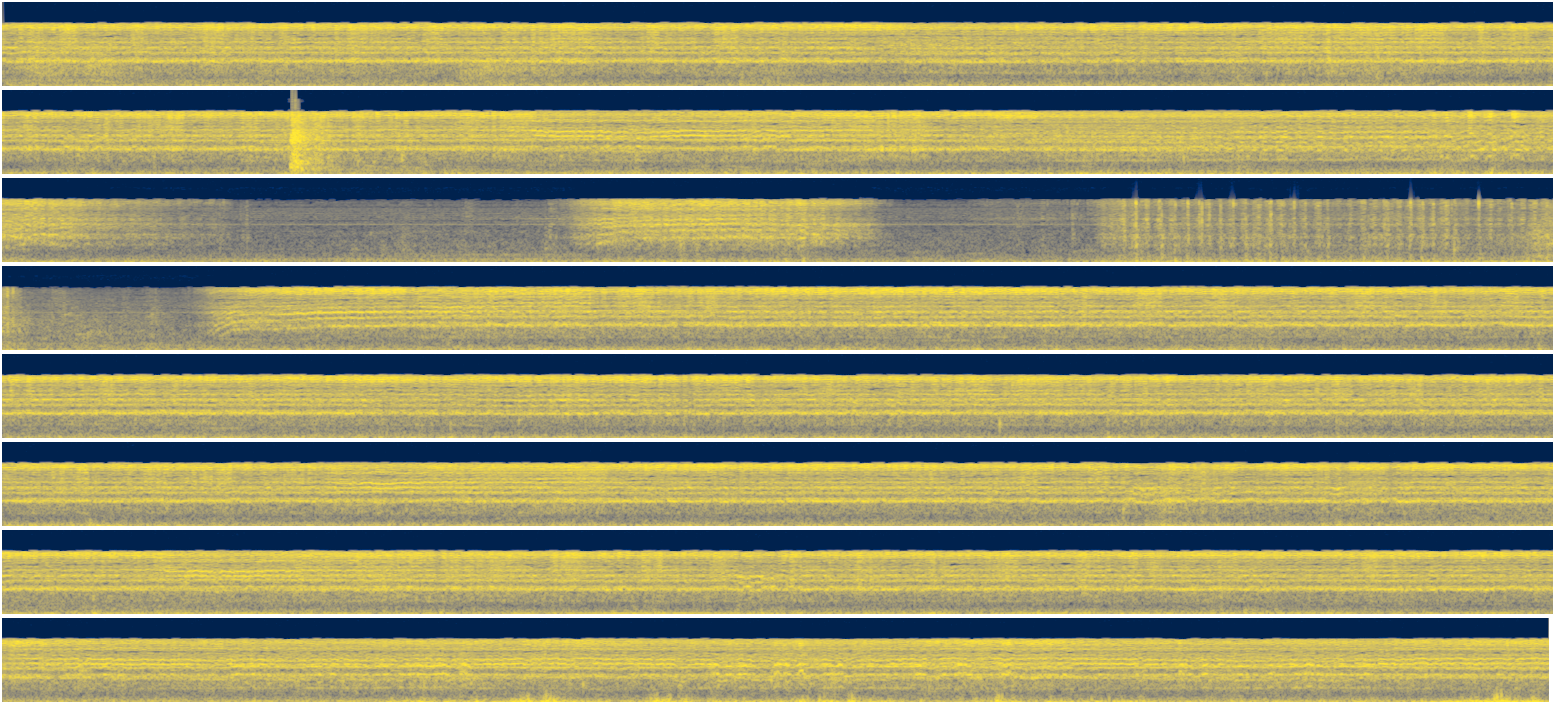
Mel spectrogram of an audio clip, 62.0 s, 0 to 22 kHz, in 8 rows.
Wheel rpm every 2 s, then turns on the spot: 160, 160, 160, 160, 160, 160, 160, 130, 0, 90, 20, 20, 110, 160, 160, 160, 160, 160, 160, 160, 160, 160, 160, 160, 160, 160, 160, 160, 160, 160, 160.
20-24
